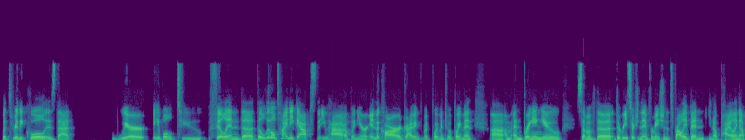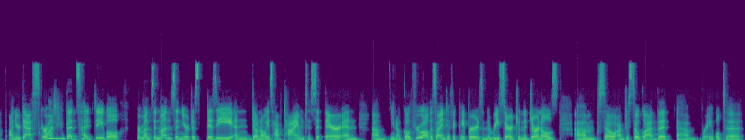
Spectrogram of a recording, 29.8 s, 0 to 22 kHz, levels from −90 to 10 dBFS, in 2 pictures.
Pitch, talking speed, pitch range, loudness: 175 Hz, 195 wpm, 165-190 Hz, -16 LUFS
